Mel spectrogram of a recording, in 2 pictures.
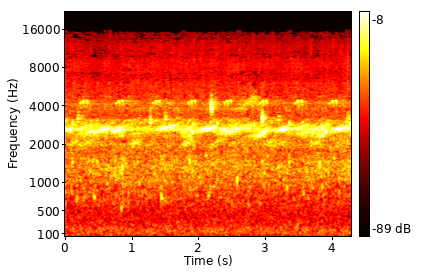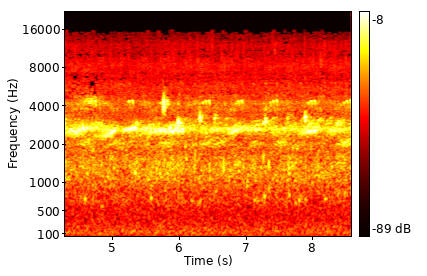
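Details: Many frogs croaking together by a lake, their rapid pulsed calls merging into a level, ringing trill, with occasional sharper notes standing out from the mass.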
